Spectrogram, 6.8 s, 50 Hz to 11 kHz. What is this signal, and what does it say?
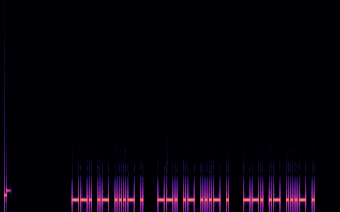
Morse code, heard as a keyed tone, about 28 wpm, 700 Hz. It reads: GAVE GAVE GAVE
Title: Top 500 Words Repeated 28wpm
